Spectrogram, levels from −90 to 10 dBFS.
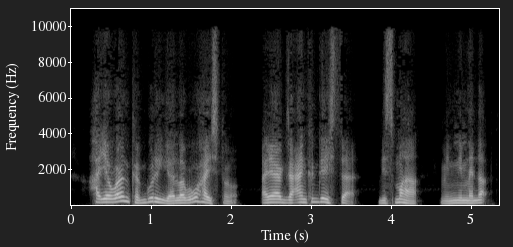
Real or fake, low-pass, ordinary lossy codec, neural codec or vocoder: fake; 9.9 kHz; MP3, 48 kbps; codec, 16 kHz in and 24 kHz out, 0.6 kbps, FocalCodec, streaming, 4096 codes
